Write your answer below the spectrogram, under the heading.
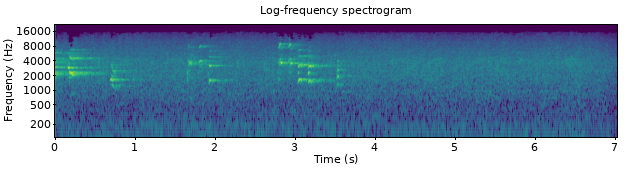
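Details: Two zoo Bald eagles in Nagoya, Japan, on 9 July 2021, one perched above the other, call back and forth while one preens: thin, high chittering in short bursts, a quick series around the third second, then quiet.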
